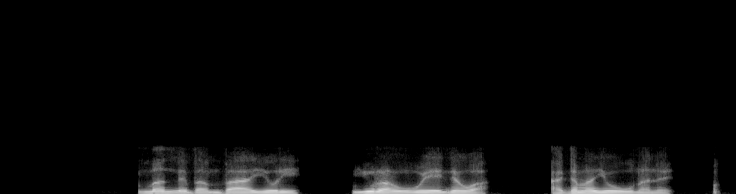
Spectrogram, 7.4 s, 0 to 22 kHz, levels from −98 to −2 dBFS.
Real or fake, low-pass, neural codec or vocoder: fake; 5.4 kHz; codec, 16 kHz in and 24 kHz out, 0.9 kbps, LongCat-Audio-Codec, four codebook decoder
